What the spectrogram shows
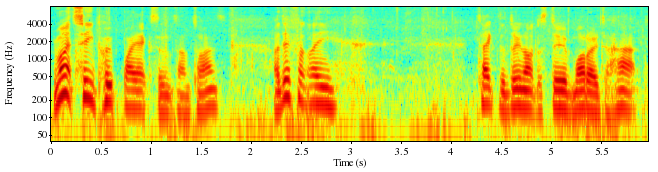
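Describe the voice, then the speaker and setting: Recorded on a chest-mounted camera, a New Zealand-accented man rambles casually to viewers while out on park trails with his dog. He sounds laid-back and chatty, tossing in jokey asides, with a fairly high, darkish voice, lively intonation, and a brisk pace. Slight background noise is present.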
